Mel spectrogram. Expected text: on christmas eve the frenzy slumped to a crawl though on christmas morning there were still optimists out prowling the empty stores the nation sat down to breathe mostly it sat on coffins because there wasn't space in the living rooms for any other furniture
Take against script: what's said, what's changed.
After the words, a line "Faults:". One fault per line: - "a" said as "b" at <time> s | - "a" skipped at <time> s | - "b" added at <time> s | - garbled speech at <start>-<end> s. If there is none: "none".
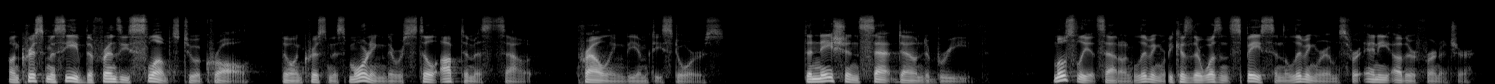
on christmas eve the frenzy slumped to a crawl though on christmas morning there were still optimists out prowling the empty stores the nation sat down to breathe mostly it sat on living because there wasn't space in the living rooms for any other furniture
Faults:
- "coffins" said as "living" at 11.3 s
